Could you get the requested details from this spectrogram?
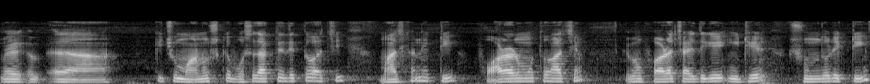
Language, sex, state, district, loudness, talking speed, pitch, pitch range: Bengali, male, West Bengal, Purulia, -17 LUFS, 130 wpm, 135 Hz, 125-145 Hz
